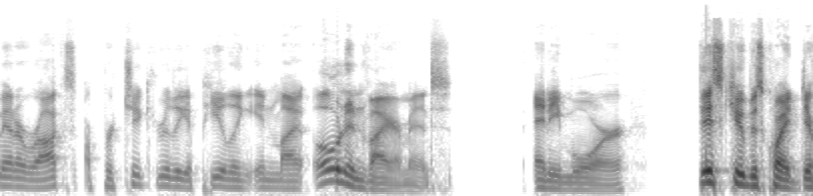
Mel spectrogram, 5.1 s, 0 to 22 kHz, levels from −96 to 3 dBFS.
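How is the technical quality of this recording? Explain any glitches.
The recording has two level jumps. Microphone volume stepped up at 2.1 s, by about 8 dB, and again at 4.41 s, by about 4 dB: the call software judged the input too quiet and raised the microphone gain in single steps, so speech and background noise grow louder together, abruptly.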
